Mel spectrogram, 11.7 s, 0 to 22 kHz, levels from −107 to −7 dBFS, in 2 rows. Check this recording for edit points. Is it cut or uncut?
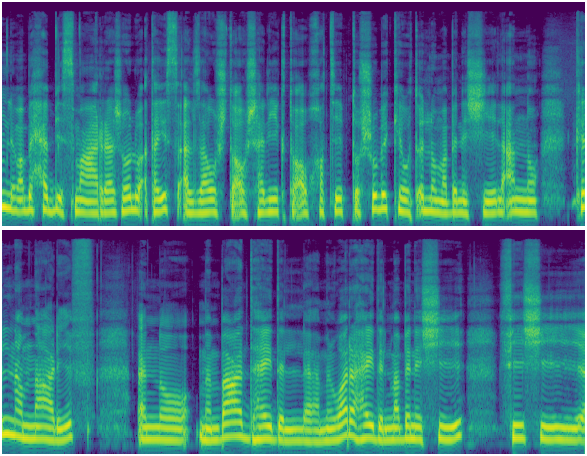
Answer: uncut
